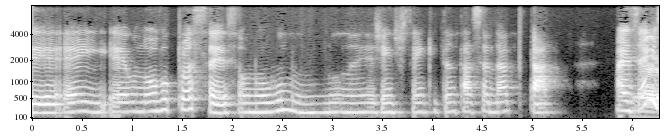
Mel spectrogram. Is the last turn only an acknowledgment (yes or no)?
yes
